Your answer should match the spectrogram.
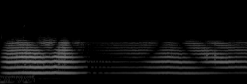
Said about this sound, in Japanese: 瞬間ハエは飛び上がった。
